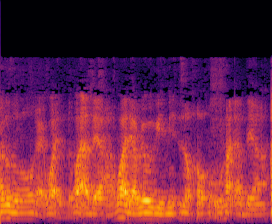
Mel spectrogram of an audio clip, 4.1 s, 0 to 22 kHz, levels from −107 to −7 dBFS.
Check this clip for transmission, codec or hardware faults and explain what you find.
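One codec fault runs through the whole speech clip: plainly audible low-delay AAC compression, with the voice sounding rough and grainy from start to finish. This is likely AAC-ELD, the low-delay coder used for video calls, and the damage level fits a bitrate around 32 kbps. Its short frames, about 10 ms, get few bits each at this rate, so the coder quantizes coarsely and leaves a noisy fill between harmonics instead of clean tonal structure.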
